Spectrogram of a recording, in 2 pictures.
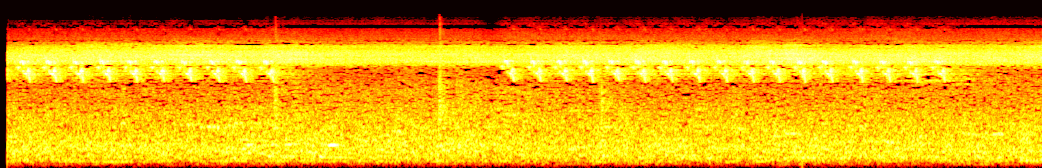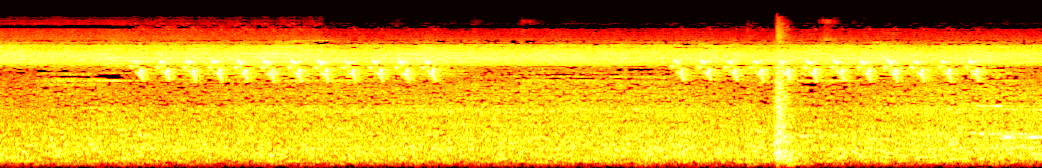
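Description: Ashy prinia singing: four bouts of a rapid, even run of high chirping notes, about four a second, each bout lasting a few seconds with short pauses between. A steady high insect drone runs underneath.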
